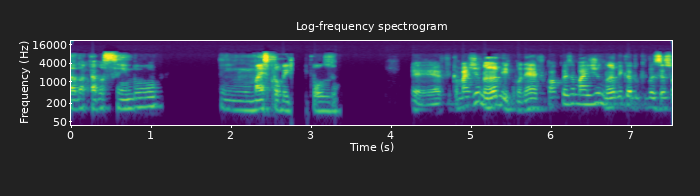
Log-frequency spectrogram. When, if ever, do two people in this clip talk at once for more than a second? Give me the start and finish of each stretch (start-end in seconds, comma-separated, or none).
none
